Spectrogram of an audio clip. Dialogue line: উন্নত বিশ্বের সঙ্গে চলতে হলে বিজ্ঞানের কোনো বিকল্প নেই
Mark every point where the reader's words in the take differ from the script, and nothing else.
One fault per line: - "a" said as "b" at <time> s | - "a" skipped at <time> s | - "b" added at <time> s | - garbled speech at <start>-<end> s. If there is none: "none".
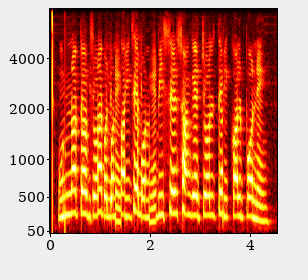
- garbled speech at 0.8-2.1 s
- "হলে বিজ্ঞানের কোনো" skipped at 3.4 s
